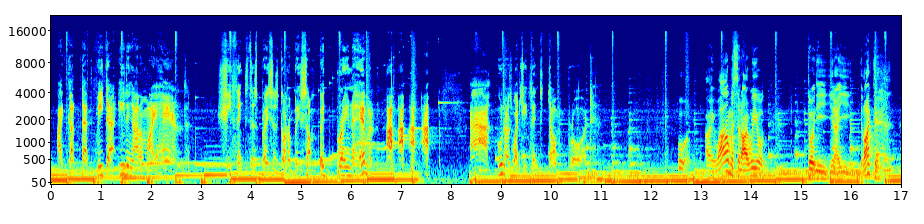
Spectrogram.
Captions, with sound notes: I got that Vita eating out of my hand. She thinks this place is gonna be some big brain heaven. (Mr. Nite laughs) Ah who knows what she thinks, dumb broad. - Well, I mean wow Mr. Nite, we all thought, that, you know, you liked her.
